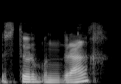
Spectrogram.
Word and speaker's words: Sturm und Drang: Sturm und Drang.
